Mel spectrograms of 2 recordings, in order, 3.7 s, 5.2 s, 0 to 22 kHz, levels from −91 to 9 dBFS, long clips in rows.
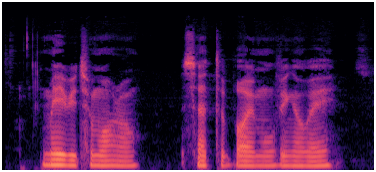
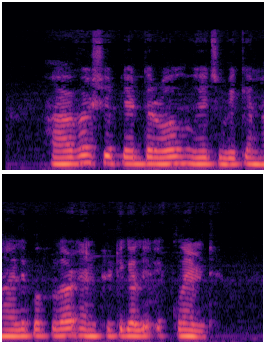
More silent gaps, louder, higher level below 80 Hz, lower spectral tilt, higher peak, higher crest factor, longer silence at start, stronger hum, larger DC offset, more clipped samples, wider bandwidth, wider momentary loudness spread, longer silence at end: neither; about the same, -23 LUFS vs -25 LUFS; about the same, -56 dBFS vs -58 dBFS; second, -6.5 dB/octave vs -8.5 dB/octave; first, -6 dBFS vs -12 dBFS; first, 18 dB vs 12 dB; about the same, 0.4 s vs 0.5 s; neither; neither; neither; about the same, 11 kHz vs 10.5 kHz; first, 10 LU vs 5 LU; second, 0.45 s vs 0.6 s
